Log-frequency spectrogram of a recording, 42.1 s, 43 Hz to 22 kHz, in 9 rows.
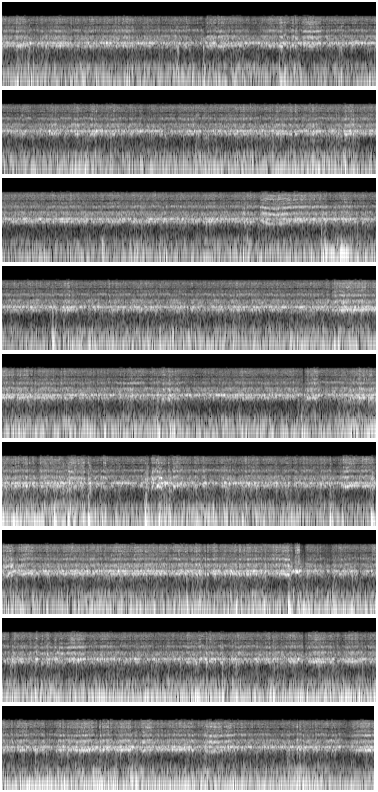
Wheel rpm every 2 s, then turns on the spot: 230, 230, 230, 230, 240, 230, 230, 240, 230, 230, 230, 230, 230, 230, 230, 230, 230, 230, 230, 230, 230.
none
